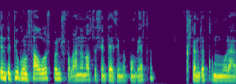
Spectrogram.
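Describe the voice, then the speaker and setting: This man's voice has a dark, mellow tone and medium pitch. He talks at a fairly quick pace with ordinary pitch variation. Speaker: podcast host. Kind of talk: casual chat. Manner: halting.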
